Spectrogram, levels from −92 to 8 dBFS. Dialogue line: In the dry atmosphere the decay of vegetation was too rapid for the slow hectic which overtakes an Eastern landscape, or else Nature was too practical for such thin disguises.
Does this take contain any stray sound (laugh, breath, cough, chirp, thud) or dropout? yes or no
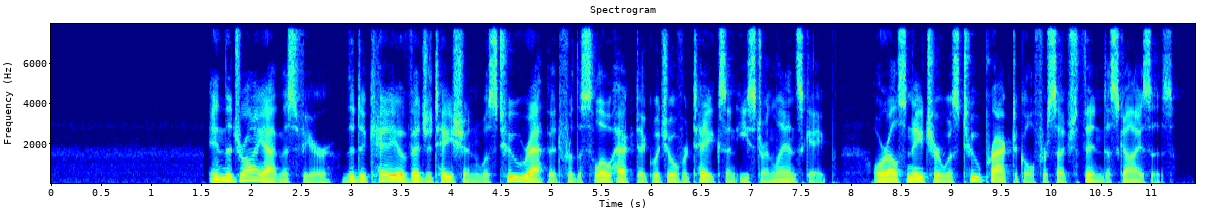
no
